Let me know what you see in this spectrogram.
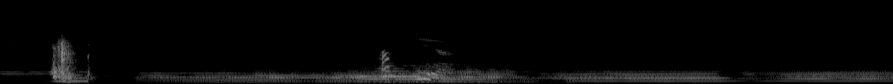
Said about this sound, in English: Close the door, Cinderella.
